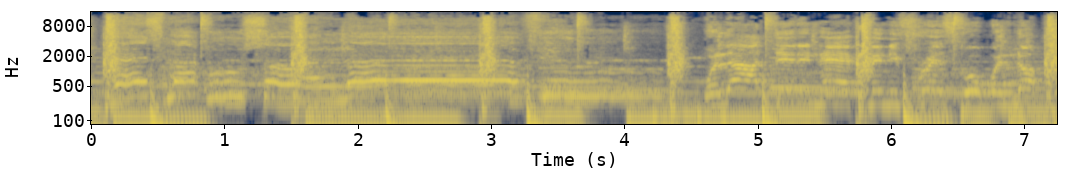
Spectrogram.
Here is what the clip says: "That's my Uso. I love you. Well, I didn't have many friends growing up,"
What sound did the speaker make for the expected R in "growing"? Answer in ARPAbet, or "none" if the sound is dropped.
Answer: none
